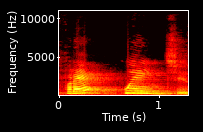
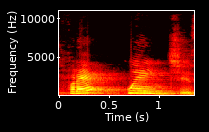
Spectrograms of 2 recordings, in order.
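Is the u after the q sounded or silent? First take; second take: sounded; sounded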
